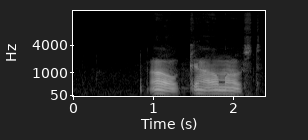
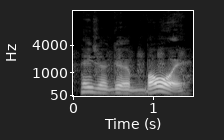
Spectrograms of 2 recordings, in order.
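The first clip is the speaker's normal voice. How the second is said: slow drawn-out praise. Real, not acted. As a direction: savour each word, slowly, for the dog. Praising the dog.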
